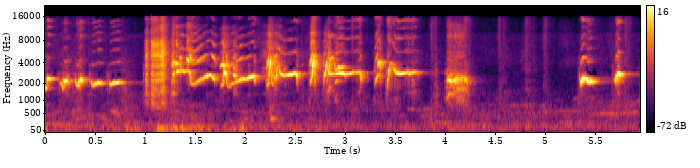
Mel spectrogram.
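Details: Small caged greater green leafbird of Kalimantan origin: a steady wavering whistle, then a harsh burst leading into rising and falling looping whistles, a short pause and two final quick notes, sung 'gacor ngentrok'.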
